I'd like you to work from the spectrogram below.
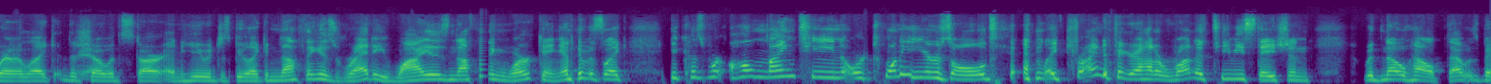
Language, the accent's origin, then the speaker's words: English; Connecticut, United States; I'm from Connecticut. Right. Yeah. So this was like less than an hour away.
